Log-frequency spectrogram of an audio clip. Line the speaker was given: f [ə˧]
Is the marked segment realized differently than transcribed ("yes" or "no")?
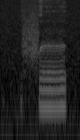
no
